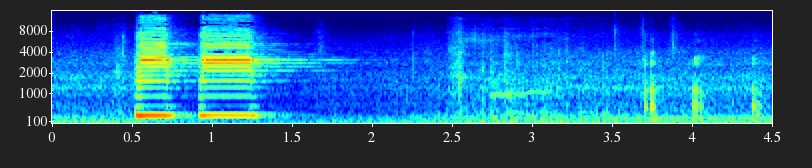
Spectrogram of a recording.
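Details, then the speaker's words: Plymouth Superbird horn powered directly, not working from the car's own circuit, possibly a blown fuse: two short, clear beeps with a steady tone, a healthy meep-meep; horn itself works normally. "There it is. There it is. Meep meep."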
